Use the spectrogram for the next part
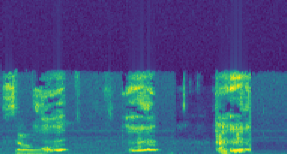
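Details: Stridor in a child: three harsh, high-pitched noisy breaths from upper airway obstruction.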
